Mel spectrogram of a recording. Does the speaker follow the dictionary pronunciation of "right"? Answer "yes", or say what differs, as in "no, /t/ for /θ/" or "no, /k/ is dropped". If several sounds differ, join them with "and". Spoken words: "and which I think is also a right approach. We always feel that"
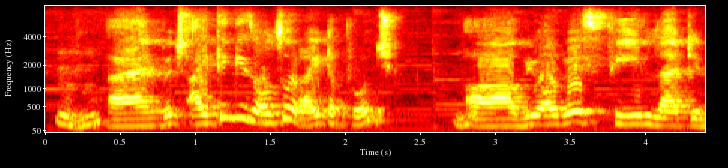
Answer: yes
